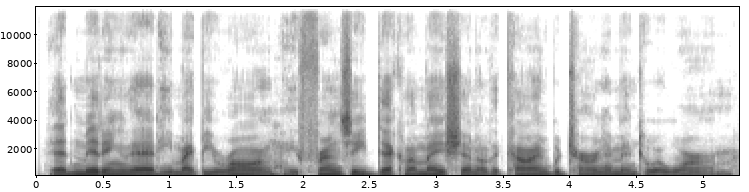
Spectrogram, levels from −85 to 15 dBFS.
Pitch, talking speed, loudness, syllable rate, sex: 90 Hz, 205 wpm, -17 LUFS, 5.0 syllables/s, male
